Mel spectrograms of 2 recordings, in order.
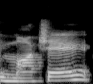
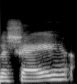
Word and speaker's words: Maciej: Cause I know you and I don't know, like I'd also like to ask about your partnership and, you know, relationship with Maciej. I'm saying the name right, correct? – Yeah, it's actually Maciej, I call him Maciej. Okay. It's just easier.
